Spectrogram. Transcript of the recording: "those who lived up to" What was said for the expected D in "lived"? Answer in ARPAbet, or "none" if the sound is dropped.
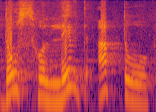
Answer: D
